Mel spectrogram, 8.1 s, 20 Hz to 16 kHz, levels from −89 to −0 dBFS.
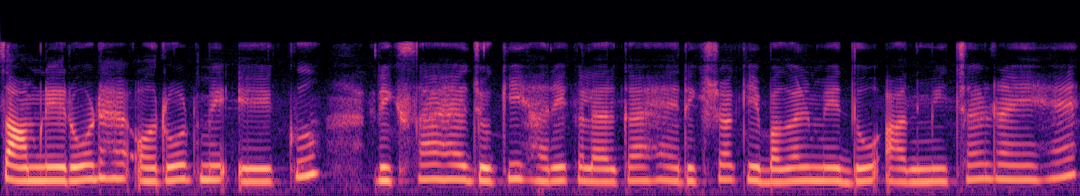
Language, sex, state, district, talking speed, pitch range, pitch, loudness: Hindi, female, Uttar Pradesh, Jyotiba Phule Nagar, 180 wpm, 220-245 Hz, 225 Hz, -20 LUFS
